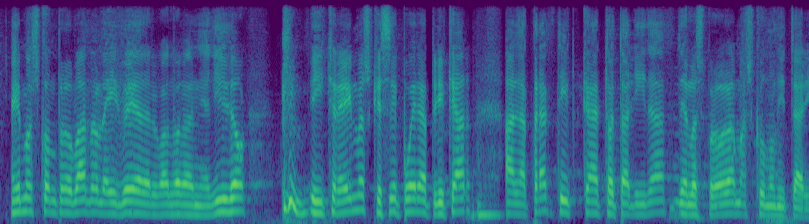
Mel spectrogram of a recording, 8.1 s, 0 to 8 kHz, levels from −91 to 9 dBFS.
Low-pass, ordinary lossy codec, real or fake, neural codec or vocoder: 7.2 kHz; none; fake; codec, 16 kHz, 1 kbps, X-Codec, HuBERT features, trained on general audio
